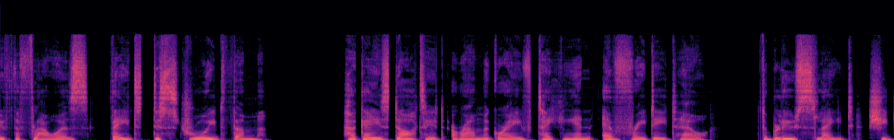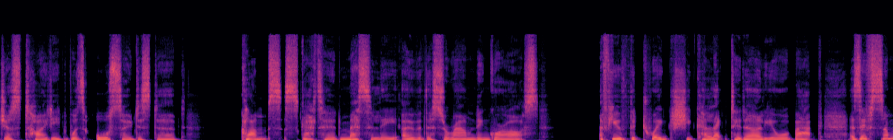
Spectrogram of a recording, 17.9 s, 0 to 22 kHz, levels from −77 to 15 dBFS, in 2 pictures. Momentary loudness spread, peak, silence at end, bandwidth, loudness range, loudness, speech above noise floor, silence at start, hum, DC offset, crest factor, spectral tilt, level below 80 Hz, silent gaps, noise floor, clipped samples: 5 LU; -6 dBFS; 0 s; 17 kHz; 1 LU; -19 LUFS; 66 dB; 0 s; none; under 0.1%; 14 dB; -4 dB/octave; -56 dBFS; none; -85 dBFS; under 0.1%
